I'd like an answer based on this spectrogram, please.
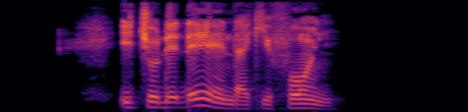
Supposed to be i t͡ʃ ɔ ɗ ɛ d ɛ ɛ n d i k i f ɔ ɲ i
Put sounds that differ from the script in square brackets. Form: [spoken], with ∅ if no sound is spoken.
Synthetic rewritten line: i t͡ʃ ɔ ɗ ɛ [ɗ] ɛ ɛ n d [a] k i f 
